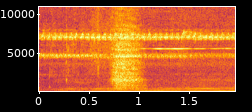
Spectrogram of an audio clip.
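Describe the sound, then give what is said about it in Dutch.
A fly buzzing beside a river, a continuous droning hum with steady tones that swells briefly louder near the middle and then settles back, with no voices. “Deze vlieg houdt me ook niet met rust.”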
